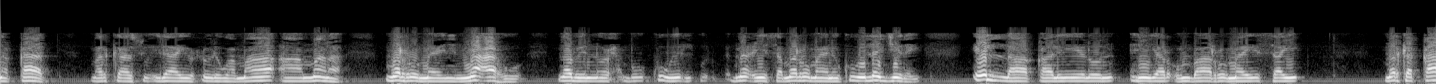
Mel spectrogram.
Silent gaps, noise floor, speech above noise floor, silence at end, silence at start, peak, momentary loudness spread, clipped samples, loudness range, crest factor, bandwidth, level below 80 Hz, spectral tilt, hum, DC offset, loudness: none; -38 dBFS; 30 dB; 0 s; 0 s; 0 dBFS; 11 LU; 3%; 2 LU; 8 dB; 6 kHz; -42 dBFS; -10 dB/octave; none; under 0.1%; -9 LUFS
